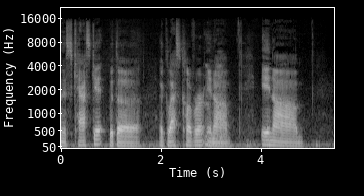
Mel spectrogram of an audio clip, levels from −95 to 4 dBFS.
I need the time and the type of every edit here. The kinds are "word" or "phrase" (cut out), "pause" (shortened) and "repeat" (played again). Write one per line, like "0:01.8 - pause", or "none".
none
